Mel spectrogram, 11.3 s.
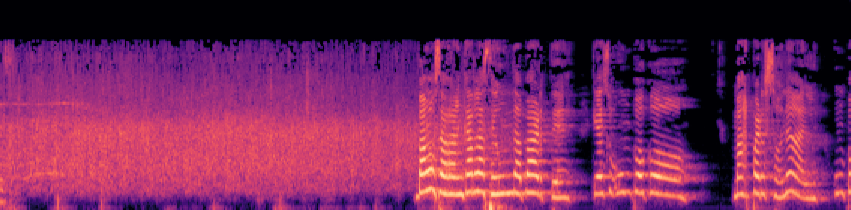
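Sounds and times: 
audience applause: 0:00.0 - 0:06.5
speech: 0:05.6 - 0:09.2, 0:09.8 - 0:11.3.

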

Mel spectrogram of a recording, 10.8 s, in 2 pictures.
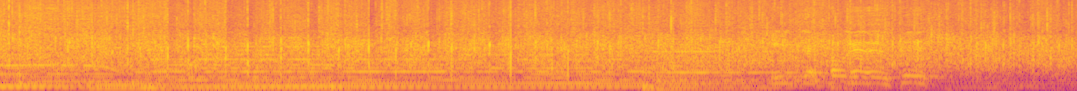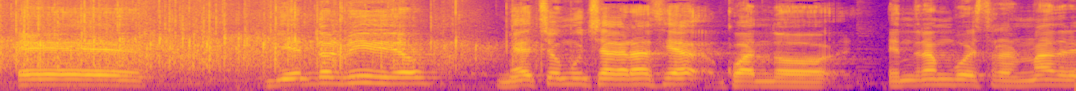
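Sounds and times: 
audience applause: 0:00.0 - 0:08.0
speech: 0:05.5 - 0:10.7.

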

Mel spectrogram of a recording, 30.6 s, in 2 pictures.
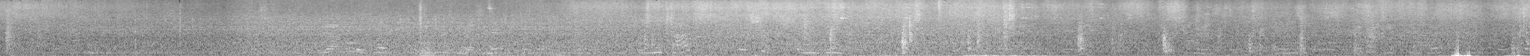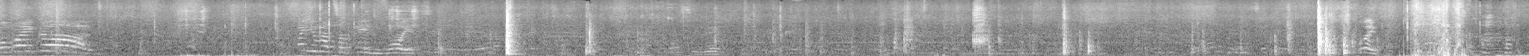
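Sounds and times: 
crowd chatter in Prague: 0:00.0 - 0:30.5
footsteps: 0:06.3 - 0:30.5.

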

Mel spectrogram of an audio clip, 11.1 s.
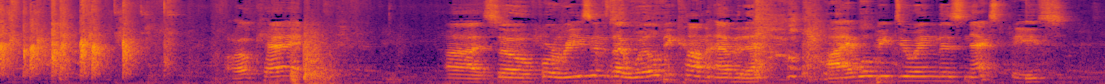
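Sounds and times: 
audience clapping: 0:00.0 - 0:01.9
speech: 0:02.4 - 0:03.4, 0:04.4 - 0:10.7.

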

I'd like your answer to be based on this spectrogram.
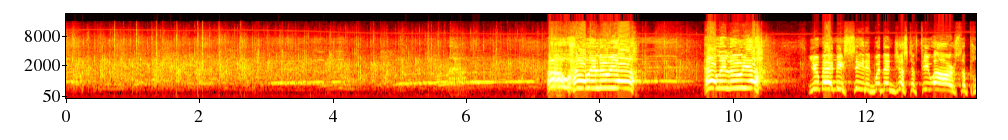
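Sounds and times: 
church audience clapping hands: 0:00.0 - 0:11.2
speech: 0:11.6 - 0:13.6.

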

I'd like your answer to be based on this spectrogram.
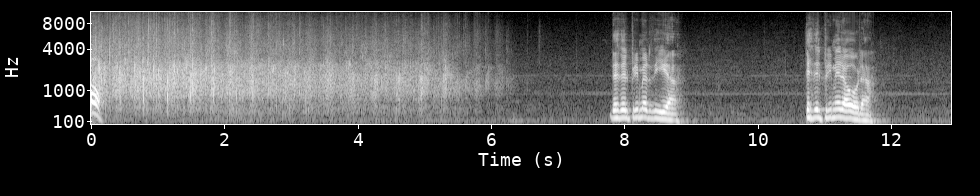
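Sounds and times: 
audience applauding: 0:00.0 - 0:06.4
speech: 0:07.8 - 0:08.9, 0:10.7 - 0:11.8.

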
